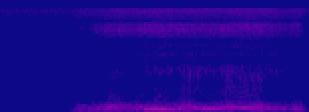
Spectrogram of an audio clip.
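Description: A single low, rumbling snore on an inward breath, vibrating and rough, lasting under two seconds. Snoring.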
